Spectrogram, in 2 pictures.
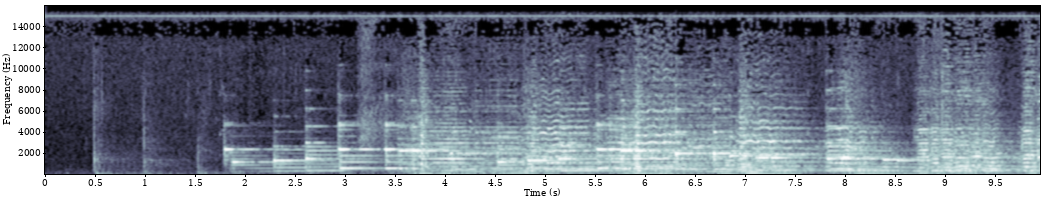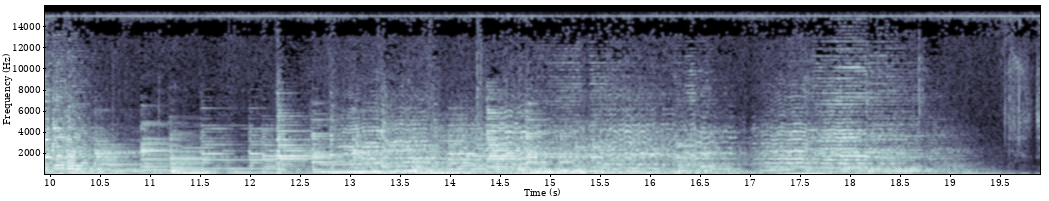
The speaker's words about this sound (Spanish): Empieza tocando en octavas con dos manos en el registro agudo y la segunda parte del solo pasa al registro medio grave tocando con una única mano. Bien típico del estilo troiliano.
